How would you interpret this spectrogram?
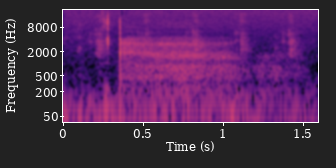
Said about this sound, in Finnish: näihin kellon tikitysääniin onkin hyvä lopettaa tämä jargonia.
